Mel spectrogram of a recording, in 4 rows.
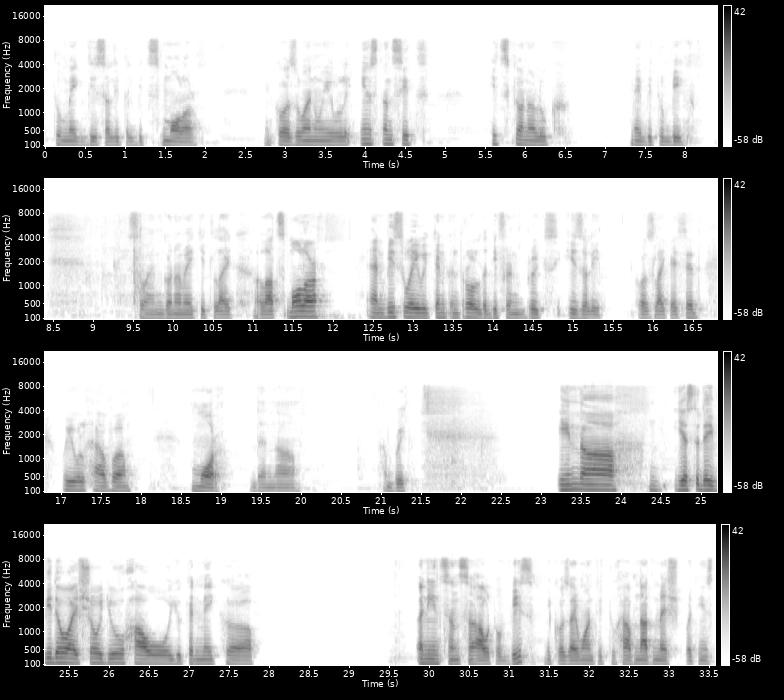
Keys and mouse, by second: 0.0-33.5 typing, 7.9-10.2 drag, 10.9 click, 12.8 click, 13.7 click, 14.9 click, 15.7 click, 18.7 click, 19.9 click, 20.7 click, 26.9 middle click, 28.6-29.7 middle drag.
